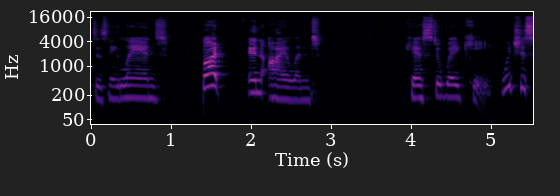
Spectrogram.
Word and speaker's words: Cay: but an island, Castaway Cay, which is spelt C-A-Y, but yet everybody pronounces it K-E-Y, even though it's spelled C-A-Y, which is K, not Key.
